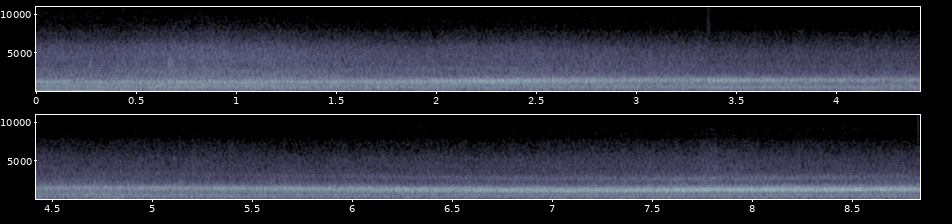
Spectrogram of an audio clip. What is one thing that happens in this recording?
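Wind rushes steadily past while falling through the sky.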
